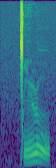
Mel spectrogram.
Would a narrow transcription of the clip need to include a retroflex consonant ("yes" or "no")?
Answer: yes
